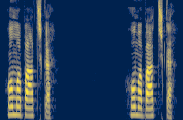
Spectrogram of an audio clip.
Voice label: "homv packv", Muscogee

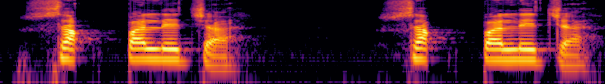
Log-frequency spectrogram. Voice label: "sakpv lecv", Muscogee

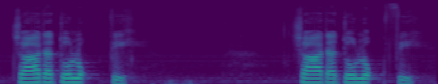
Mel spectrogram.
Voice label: "catv tolokfe", Muscogee

